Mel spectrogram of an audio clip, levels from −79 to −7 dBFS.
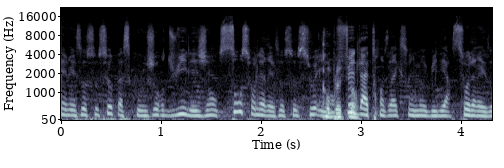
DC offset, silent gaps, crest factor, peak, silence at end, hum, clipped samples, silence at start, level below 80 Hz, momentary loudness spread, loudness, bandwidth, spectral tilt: under 0.1%; none; 20 dB; -6 dBFS; 0 s; none; under 0.1%; 0 s; -44 dBFS; 8 LU; -26 LUFS; 15 kHz; -6.5 dB/octave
